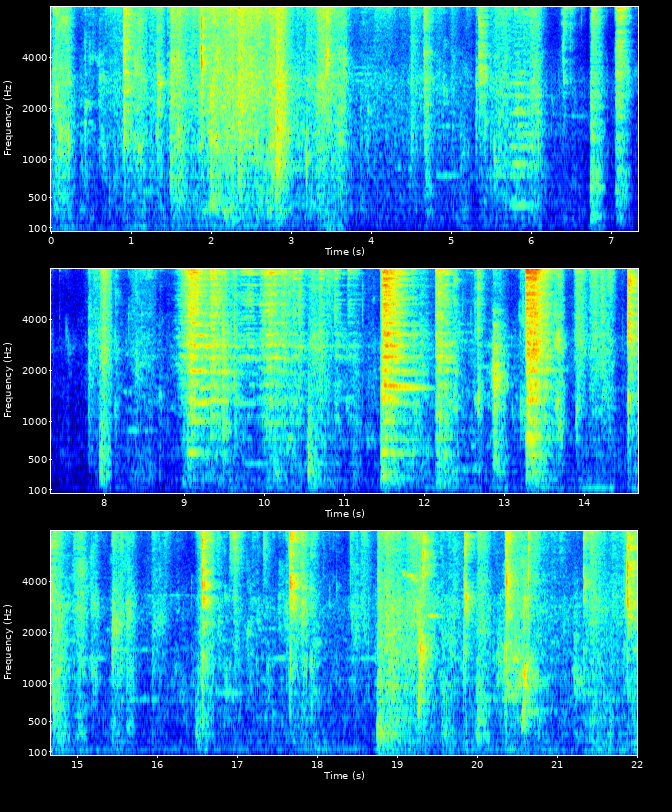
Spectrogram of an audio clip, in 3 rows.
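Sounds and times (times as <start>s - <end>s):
wet chewing and lip-smacking: 0.0s - 2.4s, 5.2s - 5.7s, 12.4s - 22.0s.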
